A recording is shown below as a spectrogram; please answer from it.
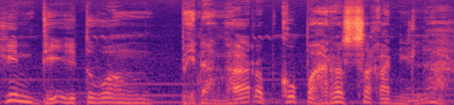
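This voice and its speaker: An actor playing a guilt-ridden, ailing Filipino father in a radio drama, halting and heavy-hearted. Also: a little high, close to an everyday voice. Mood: sorrowful, regretful. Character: guilt-ridden, ailing father grieving his family's hardship. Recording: music behind the voice.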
